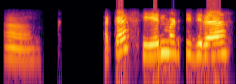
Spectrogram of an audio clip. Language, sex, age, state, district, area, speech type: Kannada, female, 30-45, Karnataka, Mandya, rural, conversation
